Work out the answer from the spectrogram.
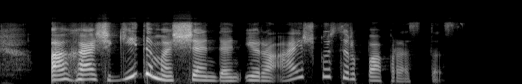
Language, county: Lithuanian, Vilnius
